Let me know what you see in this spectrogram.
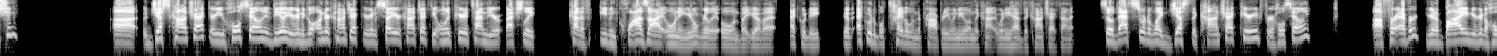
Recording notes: This was a live class recorded. Real estate investors and real estate entrepreneurs in Boulder, Colorado.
